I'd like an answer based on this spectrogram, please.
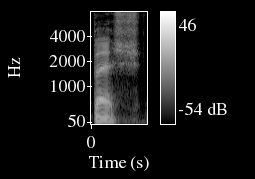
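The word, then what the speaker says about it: Bech: on Jack B it's that's how it's pronounced bash uh even though it's B CH uh he doesn't drop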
